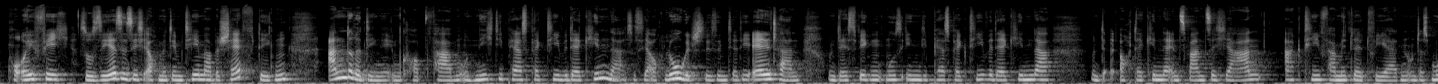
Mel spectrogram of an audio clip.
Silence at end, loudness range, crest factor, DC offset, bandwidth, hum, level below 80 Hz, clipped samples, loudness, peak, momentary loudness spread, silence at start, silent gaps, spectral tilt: 0 s; 4 LU; 20 dB; under 0.1%; 16.5 kHz; none; -48 dBFS; under 0.1%; -21 LUFS; -2 dBFS; 11 LU; 0 s; none; -4.5 dB/octave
